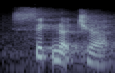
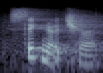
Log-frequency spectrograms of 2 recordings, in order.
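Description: The two takes are said the same way.

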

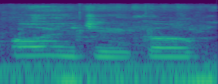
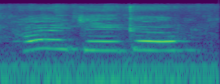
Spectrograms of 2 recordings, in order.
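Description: First: It is said in a very low voice. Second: It is said in a somewhat higher voice.

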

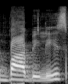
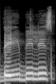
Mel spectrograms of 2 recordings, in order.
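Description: First: The name is said the brand's own way. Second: The name is said as it is spelled. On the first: The speaker calls it right. "să știți că se pronunță Babyliss" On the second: The speaker calls it wrong. "inițial și eu pronunțam Babyliss pentru că așa teoretic este normal să pronunț"

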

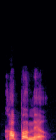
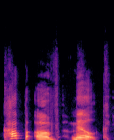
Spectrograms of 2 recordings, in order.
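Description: First: The f in 'of' is nearly dropped. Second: The f in 'of' is clearly pronounced. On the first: The speaker calls it right. "of의 f 발음을 거의 안 하고요" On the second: The speaker calls it wrong. "이렇게 하면 되게 발음하기가 힘들잖아요"

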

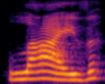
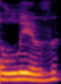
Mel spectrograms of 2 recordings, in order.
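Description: First: The vowel is a long 'eye' sound. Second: The vowel is a short 'ih' sound. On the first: It means happening in real time. The speaker calls it right. "She is giving a live speech" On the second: It means to be alive or reside. The speaker calls it wrong. "not a live speech"

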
